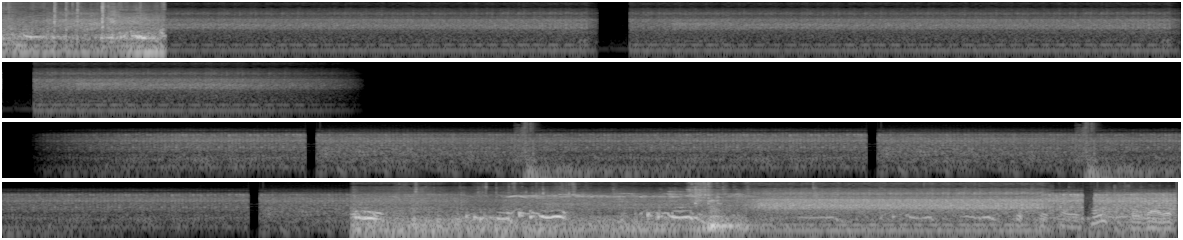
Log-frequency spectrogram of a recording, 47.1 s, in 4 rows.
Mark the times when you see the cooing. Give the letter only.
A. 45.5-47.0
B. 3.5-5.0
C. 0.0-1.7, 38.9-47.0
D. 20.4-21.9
C.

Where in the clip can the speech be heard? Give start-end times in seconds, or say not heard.
45.5-47.0.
